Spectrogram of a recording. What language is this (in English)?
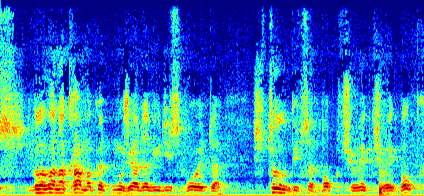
Bulgarian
